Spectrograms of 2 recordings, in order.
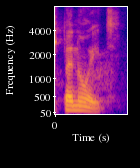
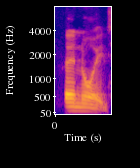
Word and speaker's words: Benoit: It's pronounced Chris Benoit. Benoit, yeah.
